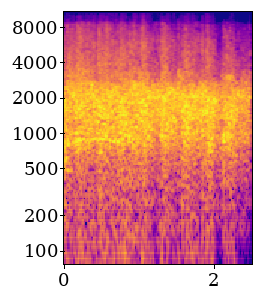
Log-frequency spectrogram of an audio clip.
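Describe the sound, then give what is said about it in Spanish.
Loud, sustained applause from a large audience, a dense wash of many hands clapping at once with no pauses, filling the whole moment without any voices. “Así que a un fuerte aplauso porque te vamos a dar un final.”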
